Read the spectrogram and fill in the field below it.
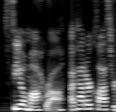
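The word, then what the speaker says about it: Xiomara: X I O M A R A. I get that it looks intimidating at first, but it's not rocket science. Sio Mahra.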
